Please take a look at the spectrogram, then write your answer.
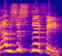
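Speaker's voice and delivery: high, loud protest; embarrassed husband blurting an excuse; defensive yelp. Retold or imitated. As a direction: squeak out a caught-out denial. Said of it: "And I'm like".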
